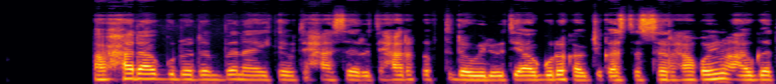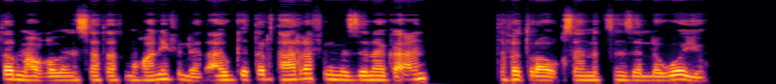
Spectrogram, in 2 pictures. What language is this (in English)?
Tigrinya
